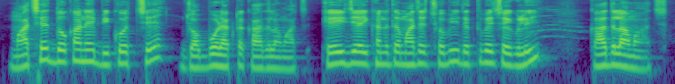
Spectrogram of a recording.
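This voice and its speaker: A man's voice: on the high side, darkish tone. A man teaching young children from a schoolbook, spelling words out letter by letter and asking them questions as he goes. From West Bengal, India. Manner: slow, careful spelling out of letters, asks pupils questions. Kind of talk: explaining a primary school textbook.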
